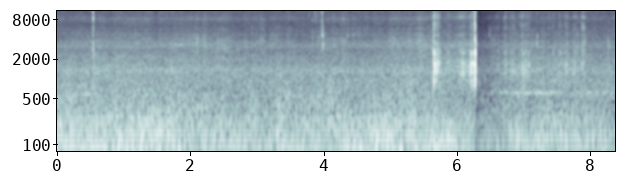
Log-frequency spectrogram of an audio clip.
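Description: Steady low rushing of wind over the microphone during paraglider flight, with a few short clicks. The noise drops sharply for a moment about six seconds in, after which a faint steady tone comes in.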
